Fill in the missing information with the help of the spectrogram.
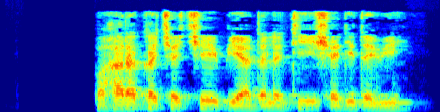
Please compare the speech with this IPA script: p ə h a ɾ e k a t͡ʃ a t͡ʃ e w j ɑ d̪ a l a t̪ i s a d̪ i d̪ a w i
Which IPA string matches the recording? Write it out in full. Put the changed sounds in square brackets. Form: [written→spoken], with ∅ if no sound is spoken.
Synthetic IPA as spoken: p ə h a ɾ [e→a] k a t͡ʃ a t͡ʃ e [w→b] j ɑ d̪ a l a t̪ i [s→ʃ] a d̪ i d̪ a w i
